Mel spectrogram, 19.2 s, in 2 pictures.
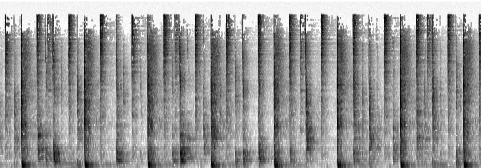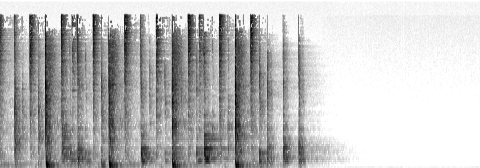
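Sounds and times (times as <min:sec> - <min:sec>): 
djembe drumming: 0:00.0 - 0:09.6, 0:10.4 - 0:15.6.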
